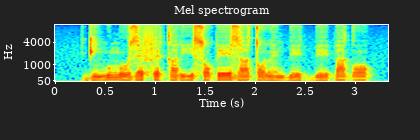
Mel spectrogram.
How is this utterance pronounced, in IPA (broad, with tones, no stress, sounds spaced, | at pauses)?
d͡ʒ ĩ˨ ŋ u˦ ŋ oː˨ z ɛ˦ f ɛ˧ k a˨ ɾ iː˧ s ɔ˧ p eː˦ z a˨˦ t ɔ˨ l ɛ̃˨ ɡ͡b eː˨ ɡ͡b eː˨ p a˦ ɡ ɔ˦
